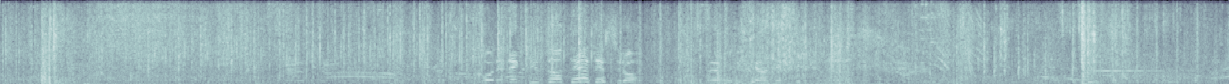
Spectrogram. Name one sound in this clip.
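A rifle fires sharply, close by.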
